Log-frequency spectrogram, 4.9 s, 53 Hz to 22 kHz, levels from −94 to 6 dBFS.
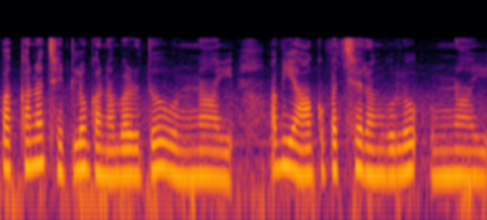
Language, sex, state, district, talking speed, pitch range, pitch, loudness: Telugu, female, Telangana, Mahabubabad, 100 wpm, 175-215 Hz, 190 Hz, -17 LUFS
